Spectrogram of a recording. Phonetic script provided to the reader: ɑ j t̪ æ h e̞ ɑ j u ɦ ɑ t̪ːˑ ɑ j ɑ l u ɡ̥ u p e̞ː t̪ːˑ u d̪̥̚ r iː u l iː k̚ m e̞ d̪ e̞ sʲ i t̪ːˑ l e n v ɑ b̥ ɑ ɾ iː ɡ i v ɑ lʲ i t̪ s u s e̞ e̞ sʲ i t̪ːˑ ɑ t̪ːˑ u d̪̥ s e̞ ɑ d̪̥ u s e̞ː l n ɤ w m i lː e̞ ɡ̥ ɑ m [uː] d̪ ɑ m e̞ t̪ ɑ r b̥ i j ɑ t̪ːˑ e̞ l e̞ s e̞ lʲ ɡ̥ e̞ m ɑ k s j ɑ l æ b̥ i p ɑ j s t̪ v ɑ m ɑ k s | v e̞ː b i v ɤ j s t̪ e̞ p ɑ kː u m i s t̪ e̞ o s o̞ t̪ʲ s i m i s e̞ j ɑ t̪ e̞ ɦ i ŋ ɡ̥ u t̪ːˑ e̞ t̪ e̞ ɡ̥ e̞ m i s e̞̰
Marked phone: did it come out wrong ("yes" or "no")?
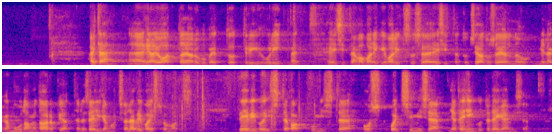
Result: no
